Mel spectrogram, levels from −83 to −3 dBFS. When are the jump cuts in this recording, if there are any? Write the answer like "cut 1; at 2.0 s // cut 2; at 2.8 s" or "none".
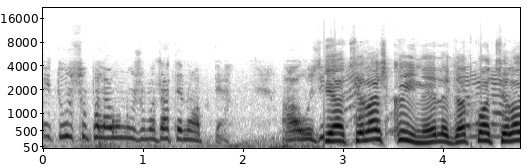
cut 1; at 2.8 s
